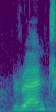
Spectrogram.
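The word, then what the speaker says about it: wrench: For example switch में T silent है, रेंच में डब्ल्यू साइलेंट है, रिस्ट में डब्ल्यू साइलेंट है।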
